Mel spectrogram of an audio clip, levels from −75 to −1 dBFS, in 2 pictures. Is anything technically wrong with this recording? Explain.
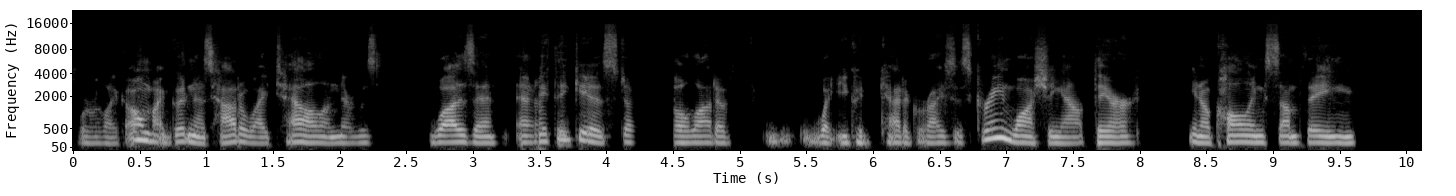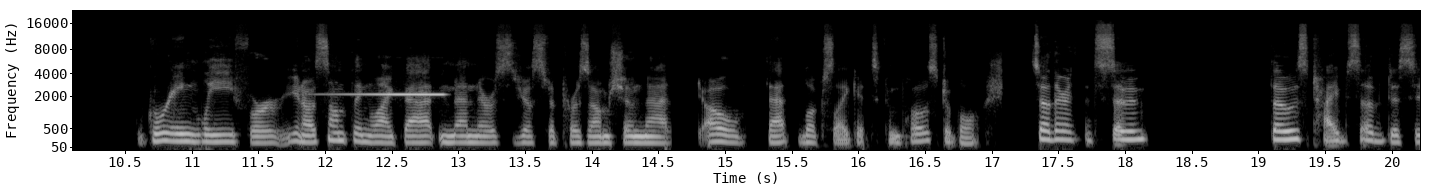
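Yes, two kinds of fault are audible in this speech.

Repeated packet loss (robotic sound) occurs from 2.25 to 3.51 s, 10.97 to 11.09 s, 14.53 to 14.65 s and 16.03 to 17.09 s. Short chunks, none longer than 20 ms, go missing in quick succession, and each hole is patched by stretching the last sound. That gives a choppy stutter with pieces missing rather than the clean silent gaps of plain dropouts.

A loudspeaker feedback squeal runs from 11.77 to 12.95 s. The microphone re-captures its own loudspeaker, and at 2.1 kHz the loop gain tops one, so that tone feeds on itself. It swells over roughly 0.7 s to about 5 dB above the speech. Its growth from nothing at one fixed pitch separates it from a steady whistle or hum.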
